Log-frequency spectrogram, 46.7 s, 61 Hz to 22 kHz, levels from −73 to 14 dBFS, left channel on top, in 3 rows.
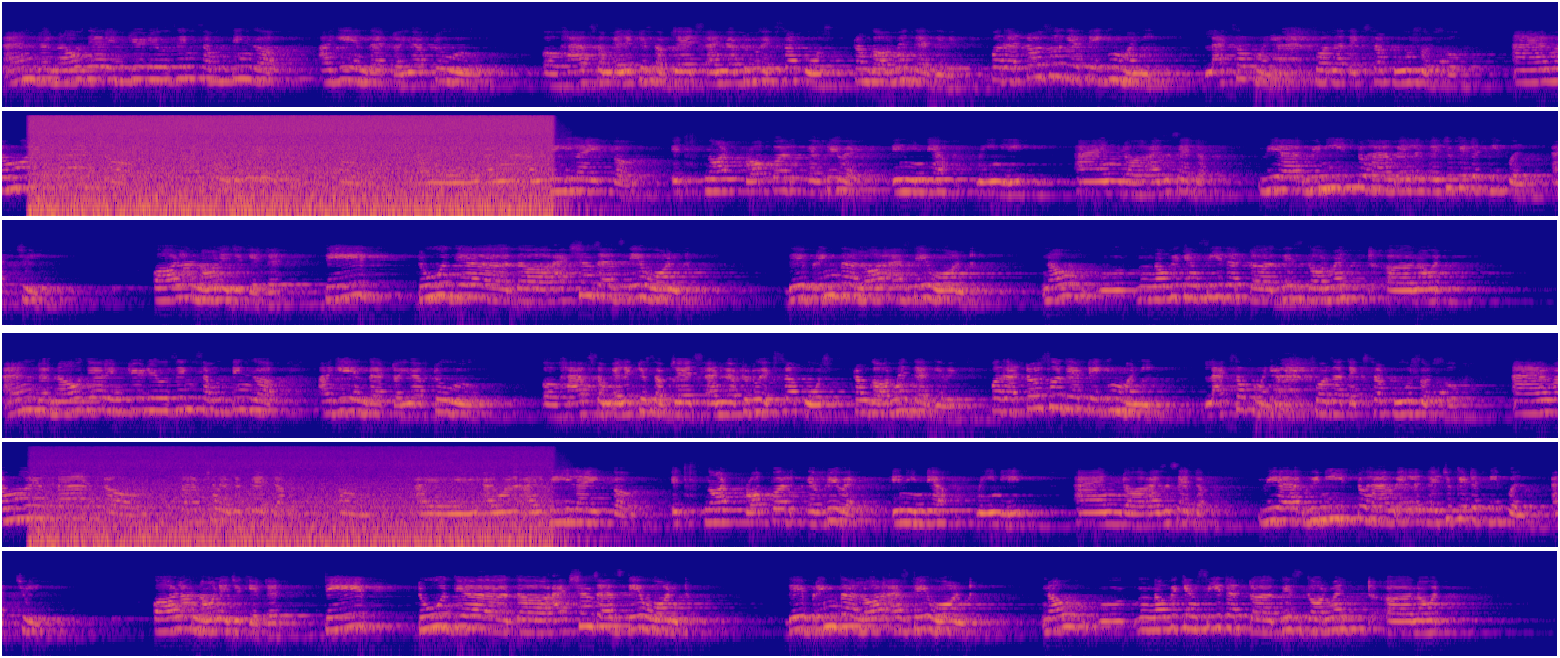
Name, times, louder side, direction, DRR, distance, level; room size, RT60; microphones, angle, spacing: voice 1, 0.0-2.8 3.2-4.8 5.4-8.3 8.5-9.6 9.9-11.5 12.0-14.6 15.1-18.4 18.9-19.4 19.7-22.0 22.2-24.1 24.5-25.0 25.3-25.8 26.3-27.6 28.1-31.5 32.6-34.8 35.2-38.0 38.9-40.8 41.5-45.5, right 2 dB, 70° right, 0 dB, 3.4 m, -26 dB
sound 1, 15.8-21.1, left 7 dB, 75° left, 0.7 m, -22 dB
25.0 x 19.5 x 8.4 m, 1.5 s
head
